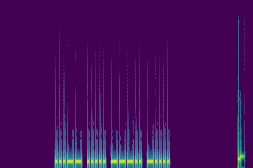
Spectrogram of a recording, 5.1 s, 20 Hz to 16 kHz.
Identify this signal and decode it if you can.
Morse code, heard as a keyed tone, about 30 wpm, 700 Hz. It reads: 3586
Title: Numbers - 4-Digit 30wpm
